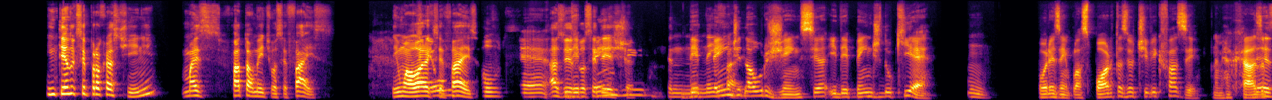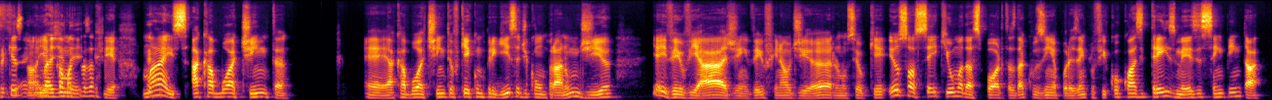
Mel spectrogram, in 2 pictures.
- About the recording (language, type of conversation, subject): Portuguese, advice, Como posso enfrentar o medo de falhar e recomeçar o meu negócio?
- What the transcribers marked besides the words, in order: tapping; chuckle; chuckle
